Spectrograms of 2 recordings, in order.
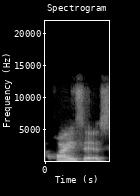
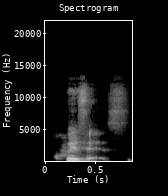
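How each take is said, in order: First: The first vowel is a long 'eye' sound. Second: The first vowel is a short 'ih' sound. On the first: The speaker calls it wrong. "so that it's not quizzes" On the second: The speaker calls it right. "so that it's quizzes"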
